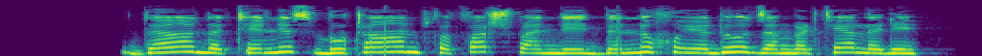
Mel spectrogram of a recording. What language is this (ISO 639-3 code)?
pus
